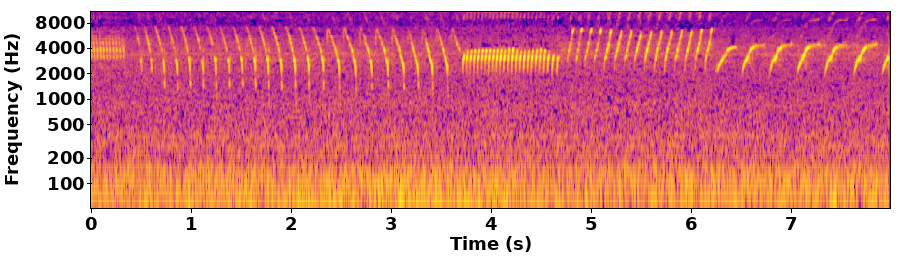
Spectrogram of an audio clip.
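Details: Belgian canary singing a varied song: rapid repeated descending notes, a buzzy rolled trill in the middle, then a brighter fast series and a run of rising upswept whistles.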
